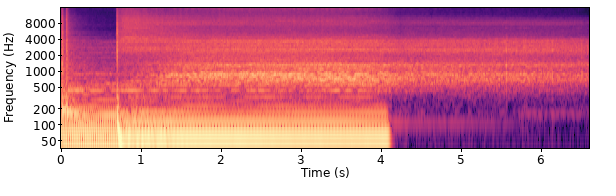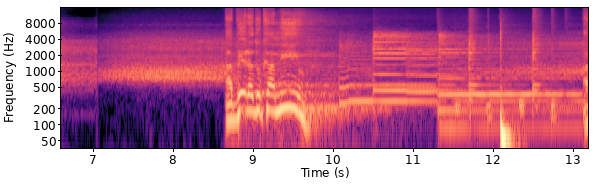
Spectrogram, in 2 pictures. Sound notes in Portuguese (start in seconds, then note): 1.0 grito; 4.0 aplausos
